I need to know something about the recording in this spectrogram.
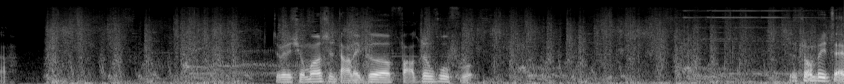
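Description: Swords clash in a game battle.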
